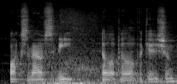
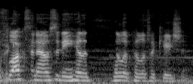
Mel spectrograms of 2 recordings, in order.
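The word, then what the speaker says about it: floccinaucinihilipilification: Floxenausen nihilipilification. There's an extra syllable in there. Floxinausini. Hillipilific- Oh, Floxinausini Hillipilification.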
